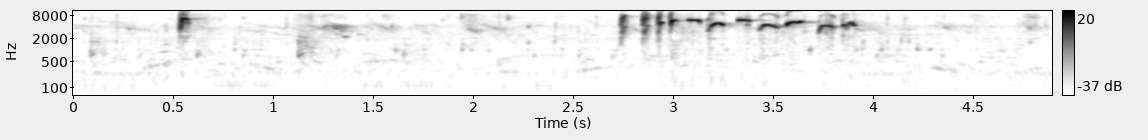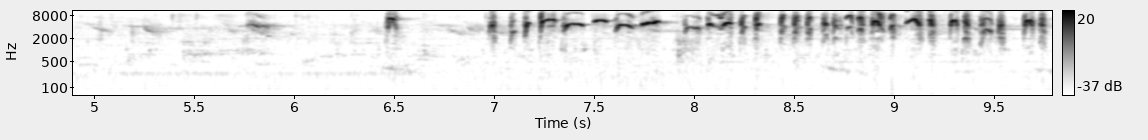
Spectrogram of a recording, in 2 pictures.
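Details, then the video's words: King konin song meant as a lure and master for fledglings kept together: sharp lone chirps, then a rattling high twitter, and finally a long, dense, fast burst of buzzy chirps. "Kicau andalan KING KONIN"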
